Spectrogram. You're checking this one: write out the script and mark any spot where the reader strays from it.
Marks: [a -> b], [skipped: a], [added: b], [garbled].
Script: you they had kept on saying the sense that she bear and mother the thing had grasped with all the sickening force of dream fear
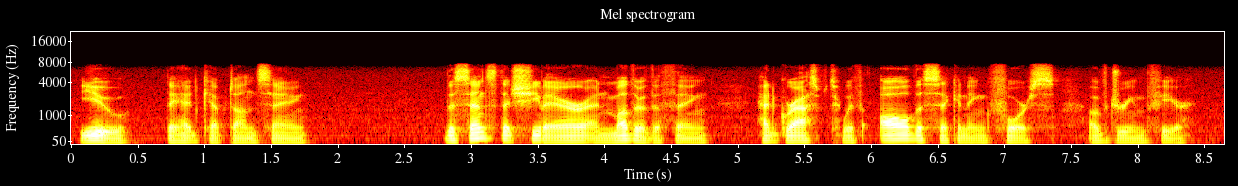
you they had kept on saying the sense that she bear and mother the thing had grasped with all the sickening force of dream fear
